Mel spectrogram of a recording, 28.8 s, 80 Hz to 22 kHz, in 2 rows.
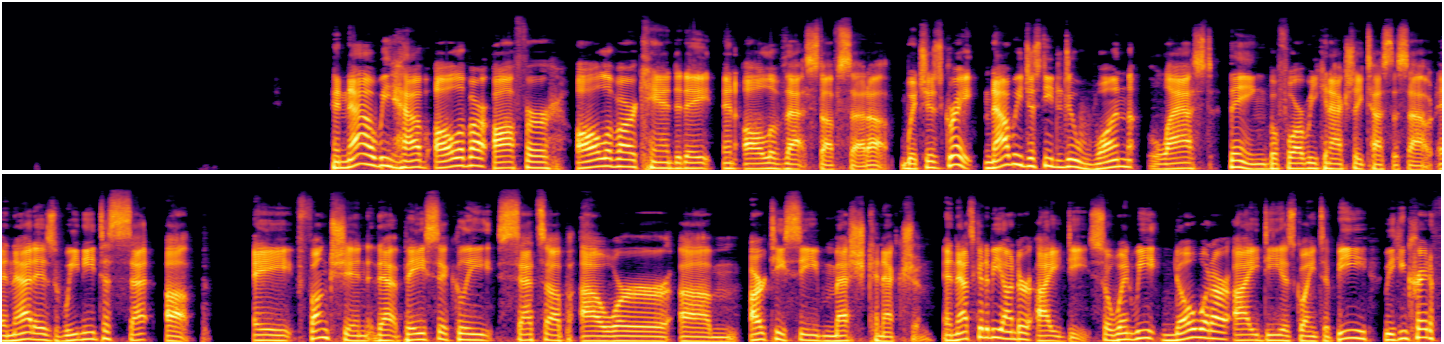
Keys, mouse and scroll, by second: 1.4 click, 1.6-2.4 scroll down 12, 2.4-4.5 scroll, 5.1-5.4 scroll, 6.1 click, 6.3 click, 7.2 ctrl+f, 8.9 click, 11.4-13.1 scroll, 14.3 scroll, 18.3-19.0 scroll, 24.3 click, 25.8 Return.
